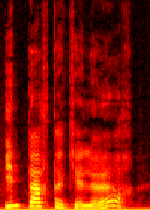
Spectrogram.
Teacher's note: E a entonação também vai subir, né? Para mostrar que é uma pergunta.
